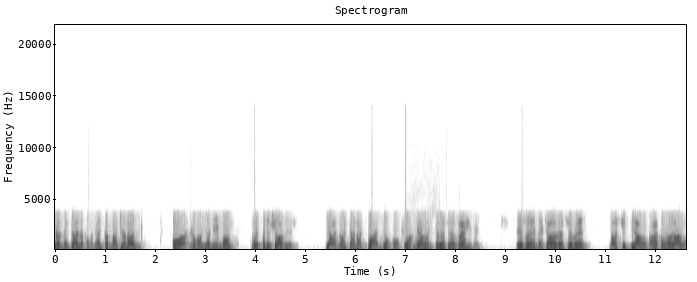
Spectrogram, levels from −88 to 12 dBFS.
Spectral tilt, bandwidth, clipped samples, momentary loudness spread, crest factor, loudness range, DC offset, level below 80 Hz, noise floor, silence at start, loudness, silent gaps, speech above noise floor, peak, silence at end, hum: -9 dB/octave; 4 kHz; under 0.1%; 7 LU; 16 dB; 2 LU; under 0.1%; -78 dBFS; -79 dBFS; 0 s; -27 LUFS; none; 53 dB; -12 dBFS; 0 s; none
